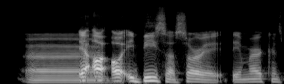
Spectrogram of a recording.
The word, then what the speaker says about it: Ibiza: And we had Martin was in Ibiza, and I think Patrick has taken some inspiration out of Martin's travel book and made his way over to LA.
